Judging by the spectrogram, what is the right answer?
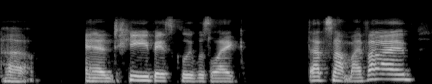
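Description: The woman's voice sits fairly low in pitch and moves with lively intonation. The sound is dry and close, with no echo. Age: 30s. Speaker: caller seeking relationship advice. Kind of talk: advice call. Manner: halting.

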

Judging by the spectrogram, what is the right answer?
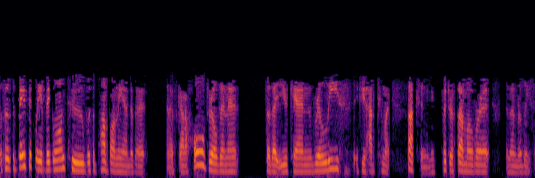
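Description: With a normal speaking voice, a woman talks at a fairly quick pace and a fairly low pitch, using lively intonation. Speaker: anonymous secret-hotline caller. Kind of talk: recorded voicemail anecdote. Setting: phone voicemail.

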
